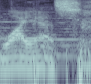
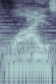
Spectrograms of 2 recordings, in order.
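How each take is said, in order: First: The name is spelled out as two letters. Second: The name sounds like the word 'wise'. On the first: "I also called it Y S" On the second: "I almost called it wise again"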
